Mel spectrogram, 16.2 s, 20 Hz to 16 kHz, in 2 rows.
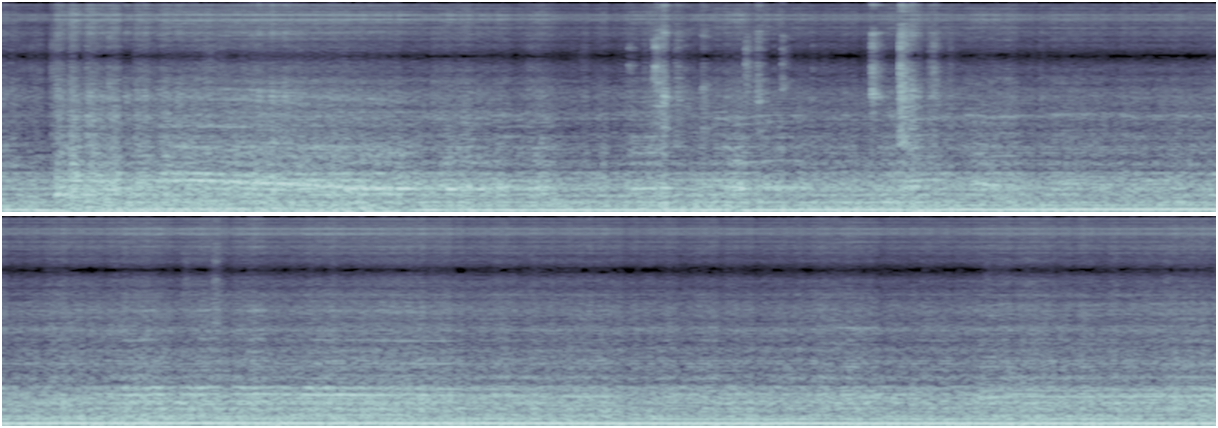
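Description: Ford Escort RS2000 Mk6's 16-valve four-cylinder engine heard from inside the cabin while driving. Its note eases down over the first few seconds, then runs at steady revs, with a few sharp ticks about four and six seconds in.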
